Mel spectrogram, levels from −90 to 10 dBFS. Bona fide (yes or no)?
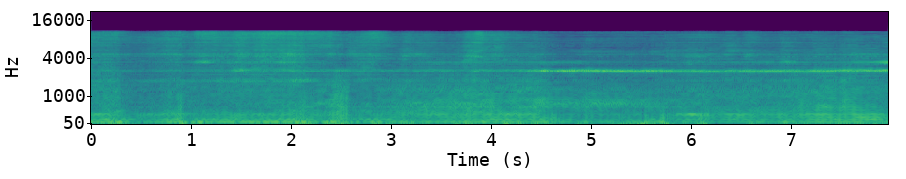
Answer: no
